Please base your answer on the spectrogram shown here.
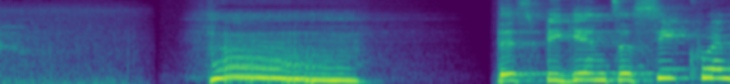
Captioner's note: exasperated sigh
